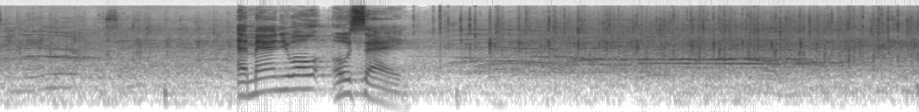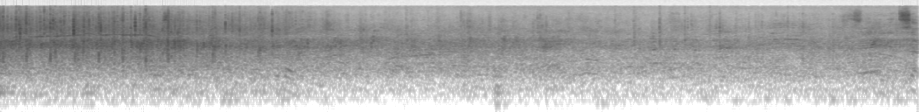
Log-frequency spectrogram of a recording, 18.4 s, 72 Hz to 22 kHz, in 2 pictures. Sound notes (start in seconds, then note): 0.0 applause; 4.0 applause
